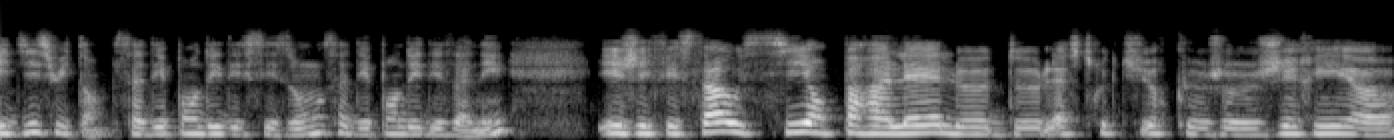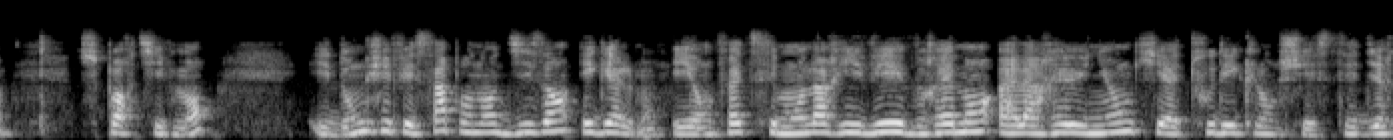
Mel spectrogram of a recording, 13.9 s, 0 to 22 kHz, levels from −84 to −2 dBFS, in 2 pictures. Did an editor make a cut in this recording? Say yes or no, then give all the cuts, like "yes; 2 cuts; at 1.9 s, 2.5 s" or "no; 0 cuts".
no; 0 cuts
